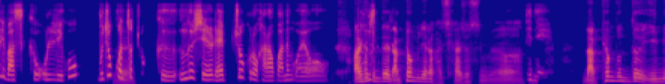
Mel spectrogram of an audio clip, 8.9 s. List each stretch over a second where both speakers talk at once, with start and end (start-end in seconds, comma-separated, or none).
none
